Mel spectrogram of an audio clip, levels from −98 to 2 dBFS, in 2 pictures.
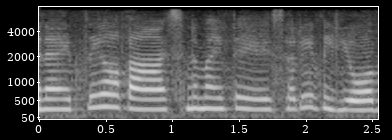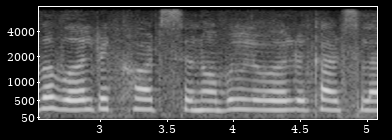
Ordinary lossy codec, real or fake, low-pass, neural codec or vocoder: none; fake; 7.2 kHz; codec, 16 kHz, 2 kbps, X-Codec, WavLM features, trained on Multilingual LibriSpeech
